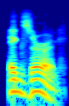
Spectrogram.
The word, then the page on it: exergue: American English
